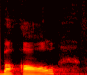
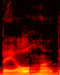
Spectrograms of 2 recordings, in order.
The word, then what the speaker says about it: Baal: Or more properly pronounced Baal, but we call it Baal down here in America in the South.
